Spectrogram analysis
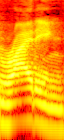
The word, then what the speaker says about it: writing: moment ok donc là voyez que vous prononcez pas le W fait bien attention i have been writing three books c'est je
